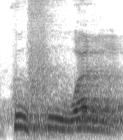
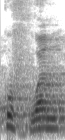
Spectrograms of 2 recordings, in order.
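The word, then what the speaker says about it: كُفُوًا: walam yulad walam yakahu kufuwan Ahad kufu ka Kaf domma FA domah banyak yang baca kufwan ahad kufwan ahad jadi kafnya dah tapi fnya malah Justru malah jadi sukun banyak itu nah banyak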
